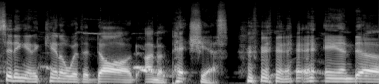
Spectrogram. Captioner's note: chuckling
